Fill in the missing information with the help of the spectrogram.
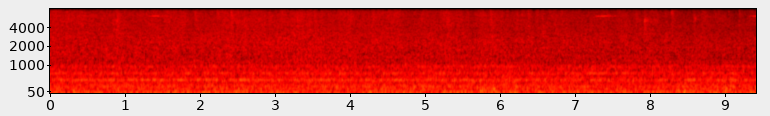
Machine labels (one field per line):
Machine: fan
